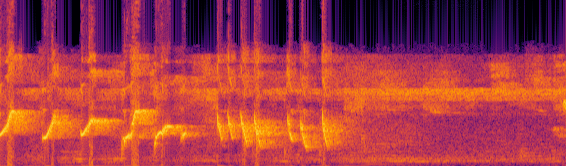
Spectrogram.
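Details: Samyong bird song: a quick series of bright, short descending whistles, about ten notes in two seconds, then trailing off into a steady high hiss.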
